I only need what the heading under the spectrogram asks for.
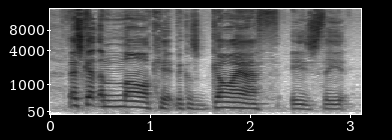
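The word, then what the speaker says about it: Ghaiyyath: get the market because gaiath is the am i pronouncing gaiath right there by the way enzo i think we had somebody explain the proper arabic pronunciation sort of hereth or something but i don't think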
